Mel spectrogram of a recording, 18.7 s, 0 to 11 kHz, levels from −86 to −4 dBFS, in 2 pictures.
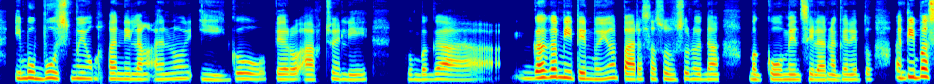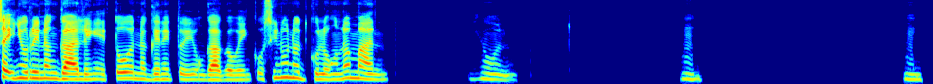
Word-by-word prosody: ibo-boost 235 Hz, -1 st, +1 dB
mo -, -, -4 dB
iyung 225 Hz, -1 st, -4 dB
kanilang 210 Hz, -2 st, -2 dB
ano, 215 Hz, +4 st, -7 dB, 0.2 s
ego. 200 Hz, +3 st, -6 dB
Pero 200 Hz, 0 st, -1 dB
actually, 195 Hz, 0 st, -4 dB, 0.4 s
kumbaga 195 Hz, -1 st, -4 dB, 0.4 s
gagamitin 255 Hz, -2 st, +4 dB
mo 205 Hz, -, -5 dB
iyun 255 Hz, +3 st, -1 dB
para 205 Hz, -1 st, +3 dB
sa 210 Hz, -, -4 dB
susunod 205 Hz, 0 st, -4 dB
na 200 Hz, 0 st, -1 dB, 0.3 s
mag-comment 195 Hz, 0 st, -2 dB
sila 185 Hz, -2 st, +1 dB
na 190 Hz, -, -2 dB
ganito, 195 Hz, 0 st, -5 dB, 0.2 s
"Hindi 265 Hz, +2 st, +6 dB
ba 315 Hz, -, +9 dB
sa 285 Hz, -3 st, +10 dB
inyo 245 Hz, +1 st, +3 dB
rin 245 Hz, -1 st, +3 dB
nanggaling 210 Hz, -2 st, +4 dB
ito, 235 Hz, +5 st, -1 dB
na 215 Hz, -, -5 dB
ganito 205 Hz, 0 st, -4 dB
iyung 190 Hz, -1 st, -7 dB
gagawin 185 Hz, 0 st, +1 dB
ko. 220 Hz, -, -12 dB
Sinunod 260 Hz, -5 st, -2 dB
ko 205 Hz, -1 st, -4 dB
lang 200 Hz, +1 st, -6 dB
naman." 220 Hz, -6 st, -1 dB, 0.9 s
ayon. 190 Hz, -4 st, -12 dB, 1.6 s
Hmm 215 Hz, -1 st, -13 dB, 2.1 s
Hmm. 200 Hz, -2 st, -12 dB
205 Hz, 125 wpm, -24 LUFS, 195-235 Hz, 2.1 s, sa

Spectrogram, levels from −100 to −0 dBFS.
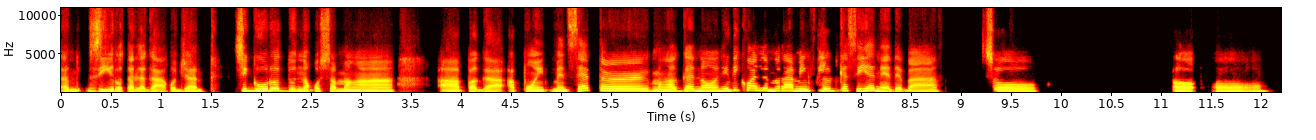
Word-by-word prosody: an 155 Hz, +4 st, +1 dB
zero 175 Hz, +6 st, +1 dB
talaga 150 Hz, -6 st, 0 dB
ako 145 Hz, 0 st, -4 dB
diyan. 140 Hz, -1 st, 0 dB, 0.2 s
Siguro 255 Hz, +1 st, +2 dB
dun 180 Hz, -7 st, -2 dB
ako 170 Hz, -, -3 dB
sa 165 Hz, 0 st, -1 dB
mga 145 Hz, -2 st, +2 dB, 0.8 s
ah, 145 Hz, -1 st, +2 dB
pag 155 Hz, -1 st, -2 dB
ah, 145 Hz, -1 st, +1 dB
appointment 150 Hz, -2 st, 0 dB
setter, 245 Hz, -3 st, +1 dB
mga 175 Hz, +6 st, +1 dB
ganon 220 Hz, -2 st, +1 dB
hindi 265 Hz, +1 st, 0 dB
ko 300 Hz, -, -1 dB
alam 280 Hz, -2 st, 0 dB
maraming 250 Hz, 0 st, +1 dB
field 250 Hz, -3 st, -2 dB
kasi 250 Hz, 0 st, -1 dB
'yan 245 Hz, -7 st, +1 dB
eh, 175 Hz, -, -2 dB
'di 160 Hz, -, 0 dB
ba? 135 Hz, +4 st, -2 dB, 0.4 s
So 200 Hz, -3 st, 0 dB, 1.4 s
Oo. 165 Hz, -2 st, 0 dB
180 Hz, 145 wpm, -23 LUFS, 155-245 Hz, 1.4 s, Siguro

